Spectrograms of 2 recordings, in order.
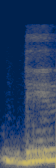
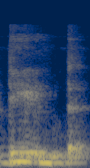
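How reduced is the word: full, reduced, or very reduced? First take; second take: very reduced; reduced. First: One syllable is said, with no final t. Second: One syllable is said, ending in t. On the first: "डिंटलाच डिन म्हणतात" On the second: "shortcut करून असं म्हणतात"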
